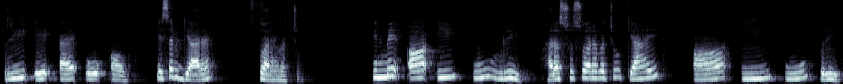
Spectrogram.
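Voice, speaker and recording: A woman teacher gives a grammar lesson in a mellow, warm voice that sits a little high. She keeps asking her class a question and then answers it herself, and she often calls them children. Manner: addresses listeners as children often. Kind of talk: online Hindi grammar lesson.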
